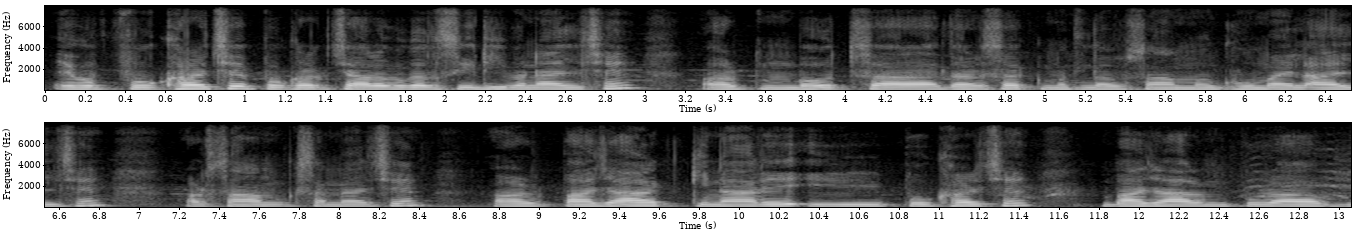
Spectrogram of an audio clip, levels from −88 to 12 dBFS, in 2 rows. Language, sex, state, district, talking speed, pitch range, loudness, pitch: Magahi, male, Bihar, Samastipur, 160 wpm, 150-165 Hz, -17 LUFS, 155 Hz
